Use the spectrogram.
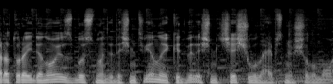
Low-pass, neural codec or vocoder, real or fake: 14.4 kHz; none; real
